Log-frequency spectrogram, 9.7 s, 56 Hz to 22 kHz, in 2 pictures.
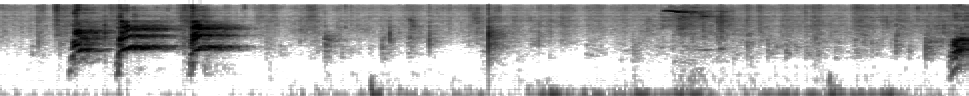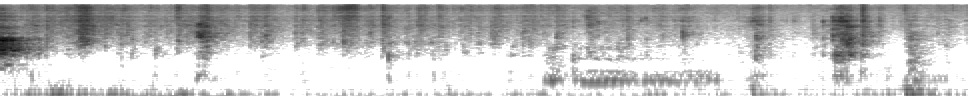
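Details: Young Cavachon pups, a Cavalier and Bichon cross, from a 2015 UK litter. A quick cluster of bright yaps opens, then a single louder yap follows after a pause, with low rumbling handling noise beneath.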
